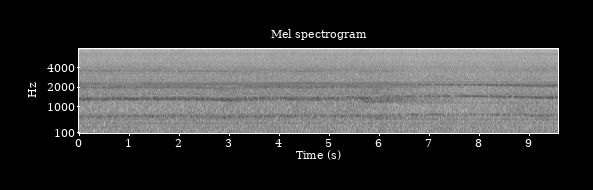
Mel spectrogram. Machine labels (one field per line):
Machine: pump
